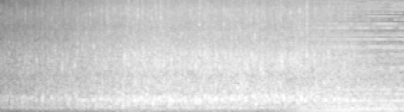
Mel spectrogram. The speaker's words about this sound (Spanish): Te invitamos a fluir por las aguas y los recuerdos de las comunidades que convivimos a orillas del río Tuta, conociendo historias de vida, esas historias que nos construyen como comunidades y que nos recuerdan que nuestra vida depende del río.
